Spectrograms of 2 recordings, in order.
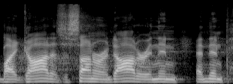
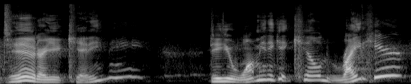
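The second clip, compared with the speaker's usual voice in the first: mock disbelief; 3 semitones higher than usual. Retelling his reply to brother's suggestion.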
